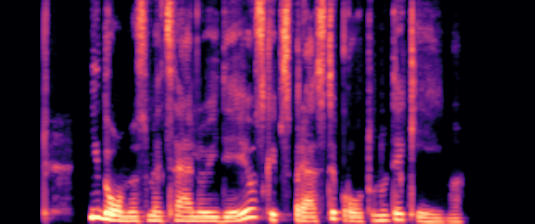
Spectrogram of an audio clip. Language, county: Lithuanian, Vilnius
